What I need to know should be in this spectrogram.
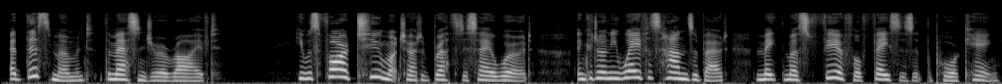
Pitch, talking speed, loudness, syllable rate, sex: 225 Hz, 210 wpm, -20 LUFS, 5.1 syllables/s, female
